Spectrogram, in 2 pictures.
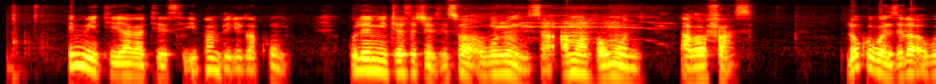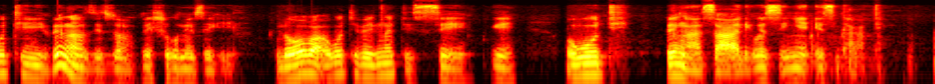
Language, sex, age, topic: North Ndebele, male, 25-35, health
